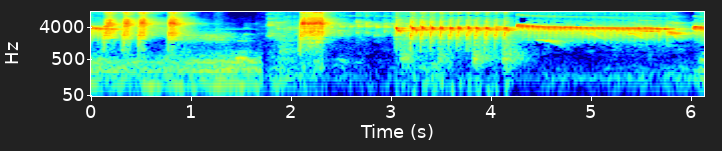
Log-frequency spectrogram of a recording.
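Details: A grey-cheeked bulbul (Alophoixus bres) sings bright, high chirps, then a rapid rattling trill and a long sliding whistle.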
